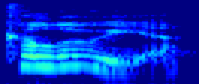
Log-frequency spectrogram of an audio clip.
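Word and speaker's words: Kaluuya: going back to Daniel louia hi I am NOT you just just say it like there's to use Kalu you Kalulu yeah okay so I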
